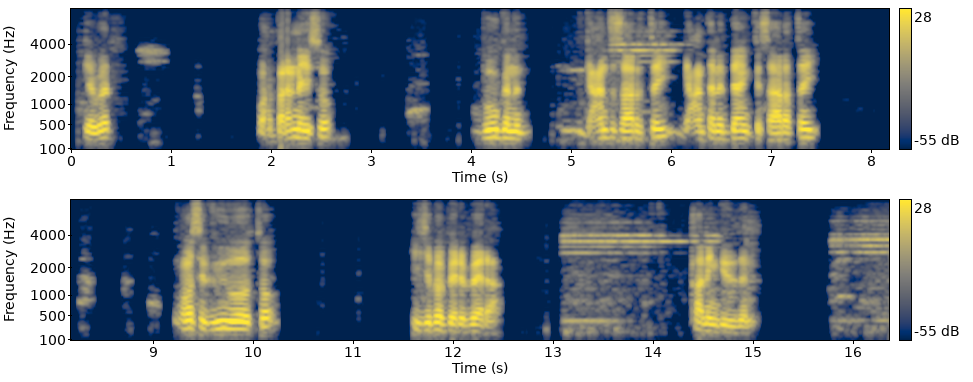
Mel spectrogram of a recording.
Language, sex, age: Somali, male, 18-24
